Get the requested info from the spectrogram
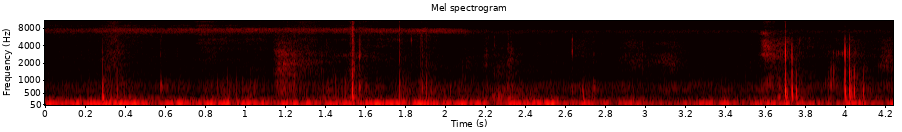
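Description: Scattered light taps and clicks, about eight in four seconds, over a low steady hum. A faint high whine stops about halfway through.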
